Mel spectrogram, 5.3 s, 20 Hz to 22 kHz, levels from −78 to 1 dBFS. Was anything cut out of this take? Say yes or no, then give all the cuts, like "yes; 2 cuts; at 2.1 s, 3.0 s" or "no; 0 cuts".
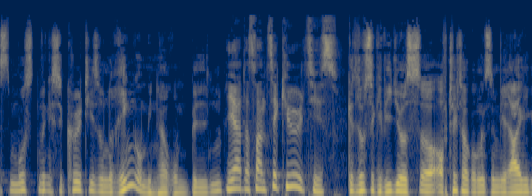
yes; 1 cut; at 2.7 s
